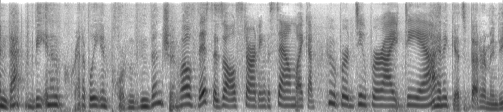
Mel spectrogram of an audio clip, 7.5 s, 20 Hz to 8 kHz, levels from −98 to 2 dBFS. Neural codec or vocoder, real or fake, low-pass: codec, 16 kHz, 0.5 kbps, X-Codec, WavLM features, trained on Multilingual LibriSpeech; fake; 7.2 kHz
